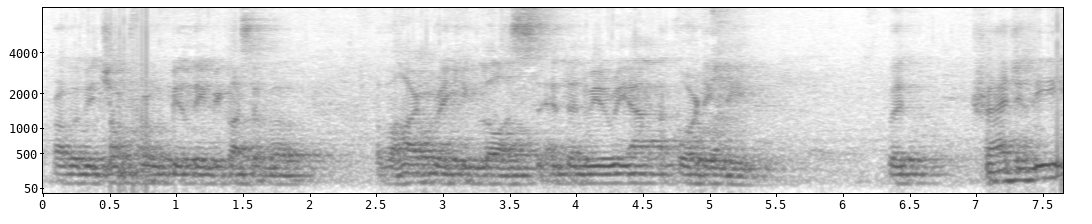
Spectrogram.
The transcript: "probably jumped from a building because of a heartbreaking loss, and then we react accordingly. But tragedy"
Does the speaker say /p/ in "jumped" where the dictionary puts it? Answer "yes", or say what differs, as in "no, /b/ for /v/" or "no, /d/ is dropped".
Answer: no, /f/ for /p/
